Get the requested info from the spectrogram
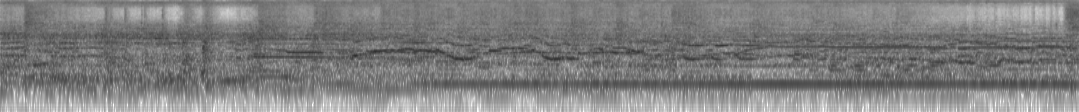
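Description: Live ska-punk band with distorted electric guitars. A low chord is held while a lead line bends and wavers, then settles into a long sustained high note, with the drums dropping out after the first couple of seconds.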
